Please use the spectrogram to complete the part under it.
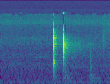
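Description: A snooker cue strikes the cue ball.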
